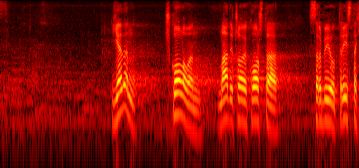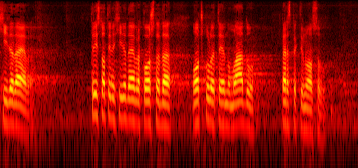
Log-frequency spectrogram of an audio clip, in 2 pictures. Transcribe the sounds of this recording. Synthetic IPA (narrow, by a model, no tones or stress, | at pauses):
jed̪an | ʃko̞lˠoʋanmlˠaːd̪it͡ʂoʋekːo̞ʃt̪a | sr̩bijut̪ɾist̪axiʎad̪aeʋɾa̰ | t̪ɾiːst̪o̞t̪inexiʎad̪aeʋɾako̞ʂt̪ad̪aot͡ʂkolujet̪jed̪numlˠaːd̪u | peɾspek̚t̪iʋnuoso̰bṵ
